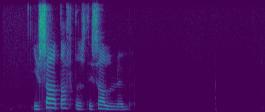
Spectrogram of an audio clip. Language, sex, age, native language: Icelandic, female, 10, Icelandic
